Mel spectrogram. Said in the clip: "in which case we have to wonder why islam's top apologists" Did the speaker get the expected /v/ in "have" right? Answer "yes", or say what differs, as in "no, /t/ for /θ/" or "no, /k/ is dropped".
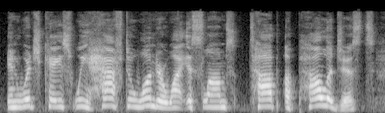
no, /f/ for /v/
